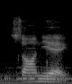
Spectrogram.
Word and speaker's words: Sonier: that's fine uh but i want you to tell me how to pronounce it so i get it right sonja sanye okay mr sonier uh good morning to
